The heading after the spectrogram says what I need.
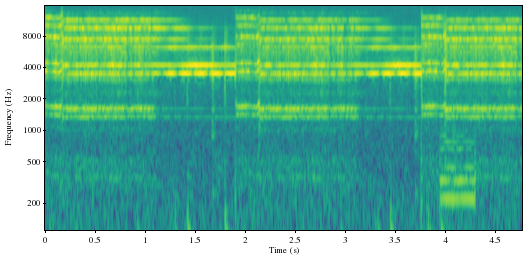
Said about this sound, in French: Le téléphone sonna plusieurs fois.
